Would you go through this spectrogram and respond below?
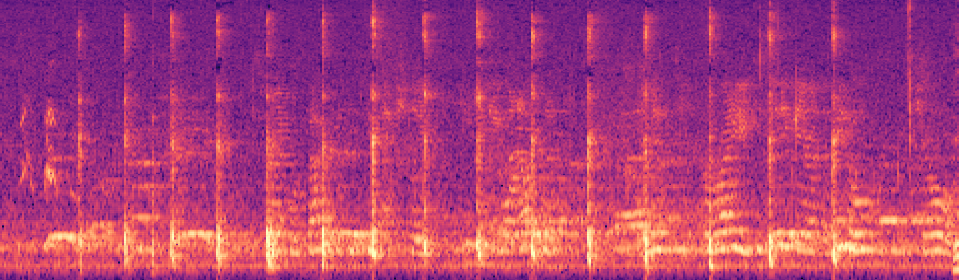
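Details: An adult woman asleep on a couch makes a rapid string of gecko-like clicks and chirps, about two per second, after a loud snore; she began making these sleep noises three months ago.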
